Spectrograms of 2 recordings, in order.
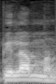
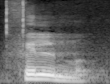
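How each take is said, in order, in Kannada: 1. ಪದ p ಶಬ್ದದಿಂದ ಶುರುವಾಗುತ್ತೆ. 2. ಪದ f ಶಬ್ದದಿಂದ ಶುರುವಾಗುತ್ತೆ. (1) "ಕೆಲವರು ಪಿಲಮ್ ಅಂತಾರೆ" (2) "ಎಫ್ ಸೌಂಡ್ ಬರಬೇಕು"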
